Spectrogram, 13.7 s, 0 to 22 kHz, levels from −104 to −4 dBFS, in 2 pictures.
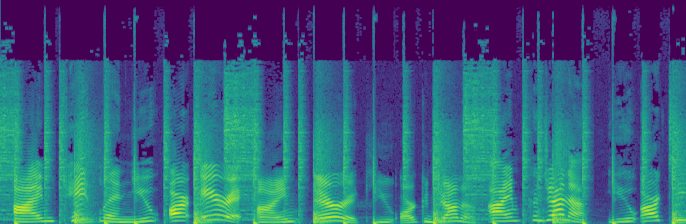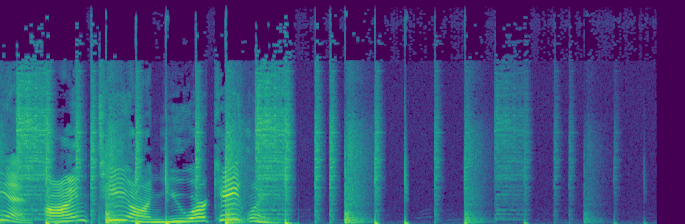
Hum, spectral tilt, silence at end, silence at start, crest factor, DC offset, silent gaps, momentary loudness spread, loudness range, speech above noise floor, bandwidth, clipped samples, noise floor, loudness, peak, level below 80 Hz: none; -3 dB/octave; 0.95 s; 0 s; 20 dB; under 0.1%; none; 17 LU; 14 LU; 35 dB; over 20 kHz; under 0.1%; -55 dBFS; -18 LUFS; 0 dBFS; -46 dBFS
